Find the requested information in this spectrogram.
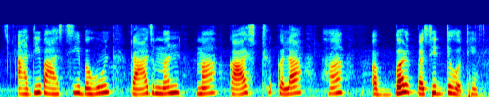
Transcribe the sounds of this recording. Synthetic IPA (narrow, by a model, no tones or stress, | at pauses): aːd̪iʋaːsibəɦul | ɾaːd͡ʒmənmãkaːʃʈʰkəla | hə̃ | əbːəɽpɾəsɪd̪ʱːɦoːt̪ʰeː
